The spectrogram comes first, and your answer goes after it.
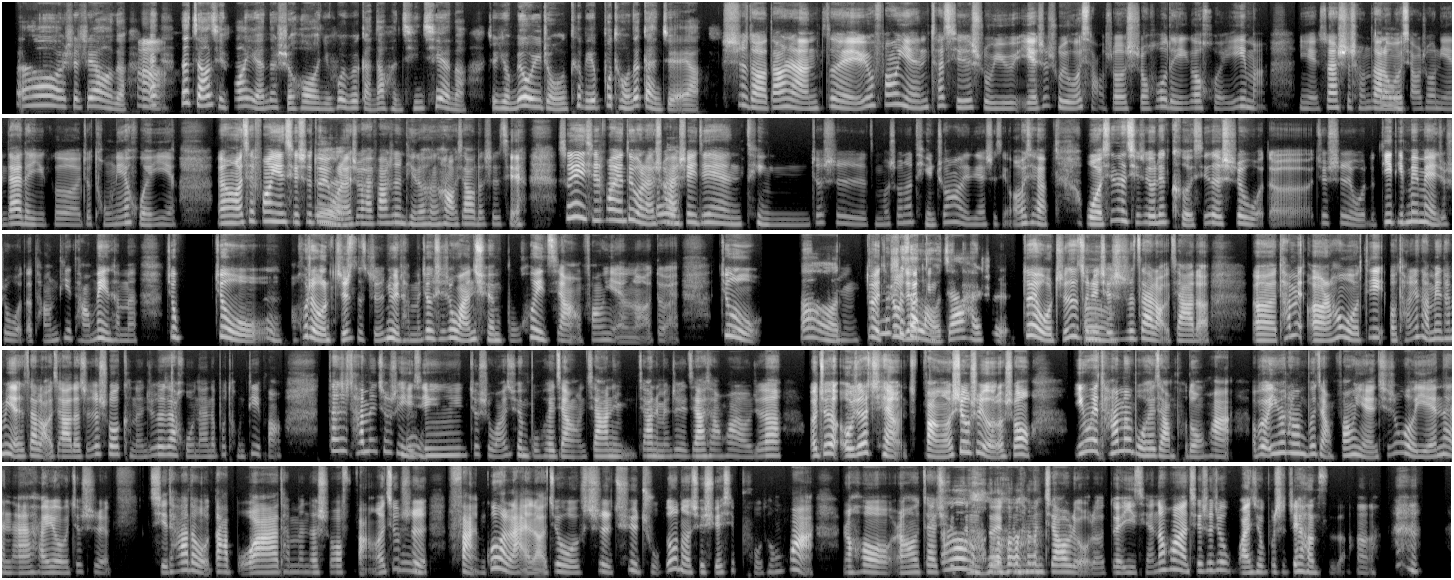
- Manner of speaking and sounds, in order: laughing while speaking: "事情"; laugh; laughing while speaking: "这样子的，啊"; chuckle
- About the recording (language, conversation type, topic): Chinese, podcast, 你怎么看待方言的重要性？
